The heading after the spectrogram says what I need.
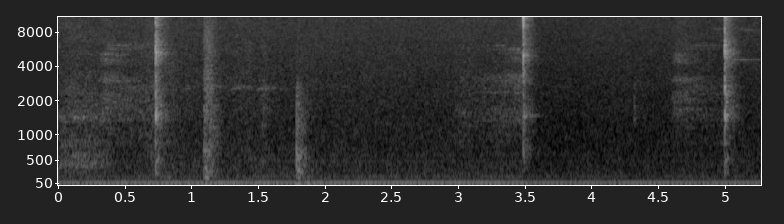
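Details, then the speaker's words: M-14/M1A rifle, fan off and op rod open, rifle tilted to slide the stainless gas piston. Sparse, crisp metallic clicks as the piston slides end to end. It moves freely, so the gas system is clean enough to run semi-auto. "that's how you test an M14 to see if how dirty it is if that piston is sliding back and forth you're in good shape"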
